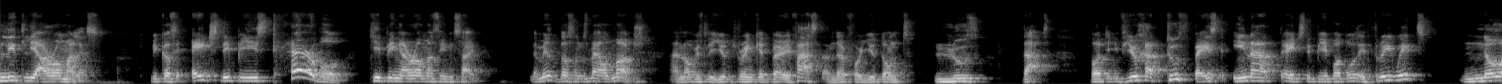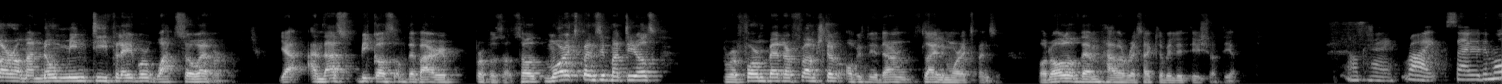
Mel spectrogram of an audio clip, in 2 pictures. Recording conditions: video call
